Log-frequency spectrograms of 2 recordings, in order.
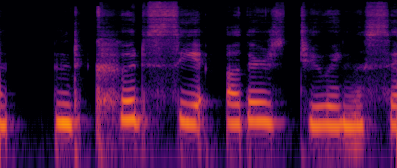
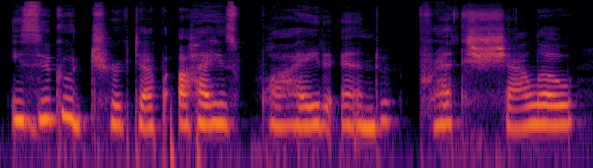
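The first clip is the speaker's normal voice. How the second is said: usual speaking voice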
